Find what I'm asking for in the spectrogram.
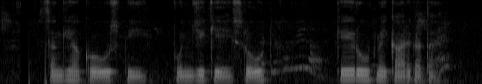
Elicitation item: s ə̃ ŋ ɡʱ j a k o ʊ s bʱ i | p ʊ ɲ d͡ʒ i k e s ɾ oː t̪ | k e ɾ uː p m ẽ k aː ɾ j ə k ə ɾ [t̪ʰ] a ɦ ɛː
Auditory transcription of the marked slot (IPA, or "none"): t̪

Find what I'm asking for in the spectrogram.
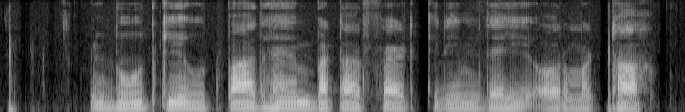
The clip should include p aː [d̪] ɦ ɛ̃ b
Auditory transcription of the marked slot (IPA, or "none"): d̪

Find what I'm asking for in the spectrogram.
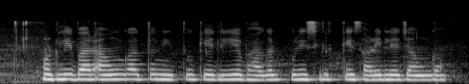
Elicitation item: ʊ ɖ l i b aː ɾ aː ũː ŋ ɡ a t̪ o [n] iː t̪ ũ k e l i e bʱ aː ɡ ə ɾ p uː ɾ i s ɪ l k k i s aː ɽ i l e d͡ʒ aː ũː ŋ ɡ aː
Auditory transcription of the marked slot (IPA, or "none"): n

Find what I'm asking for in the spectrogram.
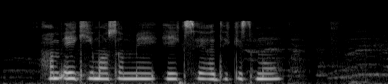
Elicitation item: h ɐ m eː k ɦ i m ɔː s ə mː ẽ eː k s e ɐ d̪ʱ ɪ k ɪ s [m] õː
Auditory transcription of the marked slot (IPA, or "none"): m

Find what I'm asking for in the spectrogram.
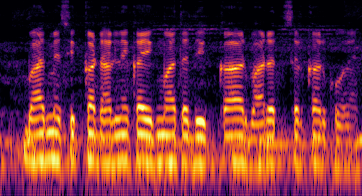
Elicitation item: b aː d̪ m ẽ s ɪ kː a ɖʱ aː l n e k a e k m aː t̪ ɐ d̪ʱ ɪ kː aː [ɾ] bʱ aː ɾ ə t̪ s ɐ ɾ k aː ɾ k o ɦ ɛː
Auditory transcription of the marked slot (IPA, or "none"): ɾ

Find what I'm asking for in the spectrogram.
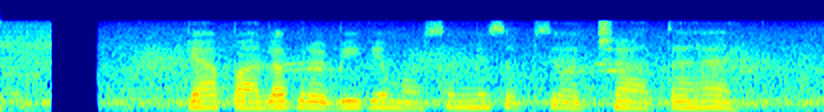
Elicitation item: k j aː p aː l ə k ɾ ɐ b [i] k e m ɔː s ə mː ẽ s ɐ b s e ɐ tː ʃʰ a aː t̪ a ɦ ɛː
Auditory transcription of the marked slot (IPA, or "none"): i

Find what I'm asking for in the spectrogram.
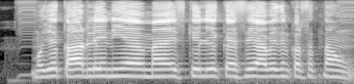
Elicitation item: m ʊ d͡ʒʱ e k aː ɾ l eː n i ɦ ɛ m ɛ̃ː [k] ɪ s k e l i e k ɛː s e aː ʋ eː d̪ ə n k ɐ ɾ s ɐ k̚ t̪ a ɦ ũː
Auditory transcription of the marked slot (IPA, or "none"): none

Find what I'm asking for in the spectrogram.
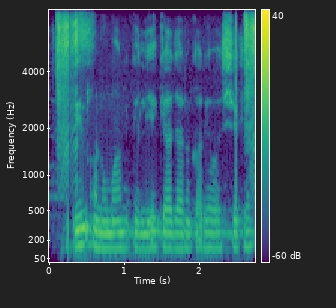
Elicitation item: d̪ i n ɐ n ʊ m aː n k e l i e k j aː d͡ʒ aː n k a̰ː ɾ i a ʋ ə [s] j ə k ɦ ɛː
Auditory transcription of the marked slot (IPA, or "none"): ʃ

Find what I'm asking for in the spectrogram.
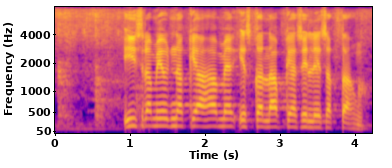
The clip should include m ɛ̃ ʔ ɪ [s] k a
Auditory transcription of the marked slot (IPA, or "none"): s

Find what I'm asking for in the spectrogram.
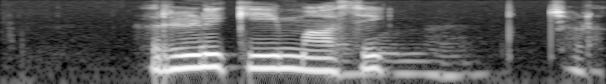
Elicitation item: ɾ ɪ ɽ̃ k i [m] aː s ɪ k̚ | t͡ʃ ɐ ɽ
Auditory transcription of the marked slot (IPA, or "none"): m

